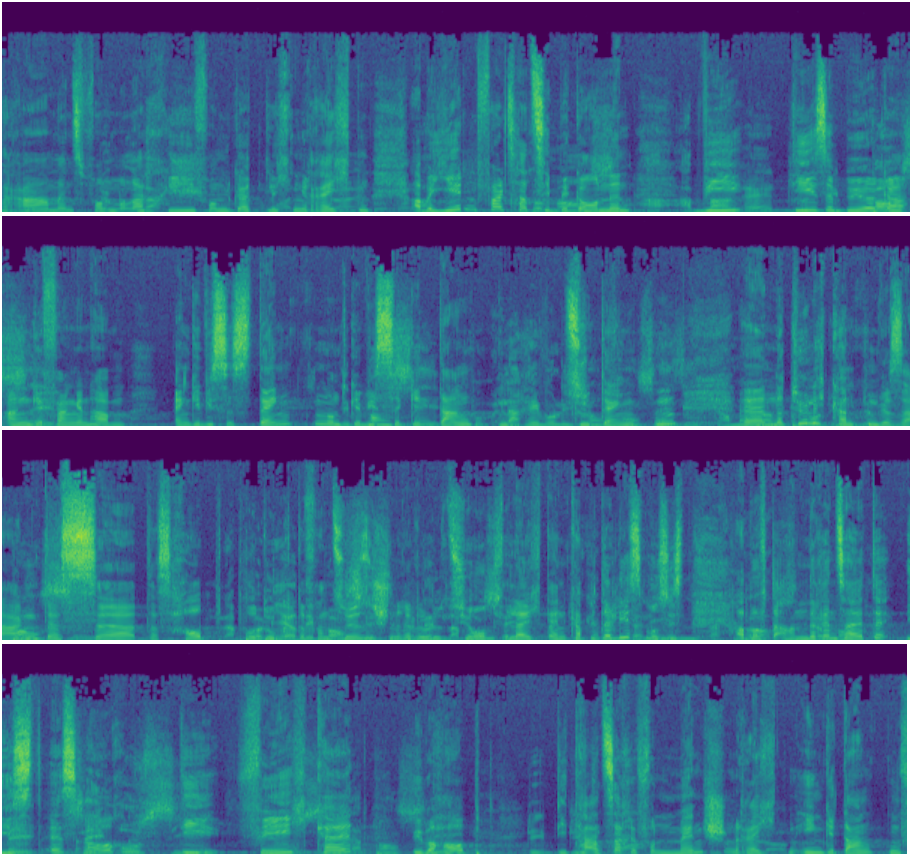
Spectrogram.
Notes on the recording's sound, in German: Passagen Gespräch im Semperdepot. Im Wiener Semperdepot. Zu hören ist ein behutsam gekürzter Mitschnitt des Abends.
